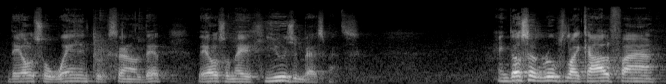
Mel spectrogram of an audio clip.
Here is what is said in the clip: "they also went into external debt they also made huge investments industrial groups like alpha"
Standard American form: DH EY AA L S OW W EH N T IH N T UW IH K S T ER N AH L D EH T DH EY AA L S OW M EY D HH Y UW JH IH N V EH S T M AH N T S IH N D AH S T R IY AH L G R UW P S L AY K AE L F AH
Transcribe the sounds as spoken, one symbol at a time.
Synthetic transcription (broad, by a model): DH EY AA L S OW W EH N T IH N T UW IH K S T ER N AH L D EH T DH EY AA L S OW M EY D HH Y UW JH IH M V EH S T M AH N T S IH N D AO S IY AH G R UW P S L AY K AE L F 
